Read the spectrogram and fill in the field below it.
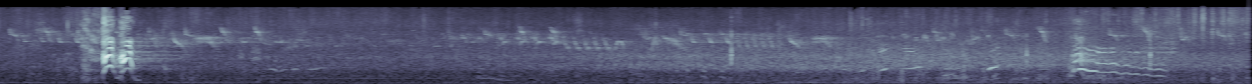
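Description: A dog barks loudly nearby.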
